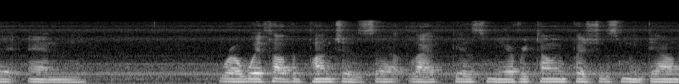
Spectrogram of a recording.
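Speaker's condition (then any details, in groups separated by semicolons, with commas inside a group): Ataxia; cerebellar degeneration, affects balance and voice; cannot walk straight; slower speech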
